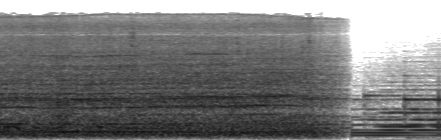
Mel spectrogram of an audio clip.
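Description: Schiltrac transporter on crawler track units running over snow: a steady engine and drivetrain noise with a faint hum. About three and a half seconds in it cuts off abruptly and calm music begins.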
